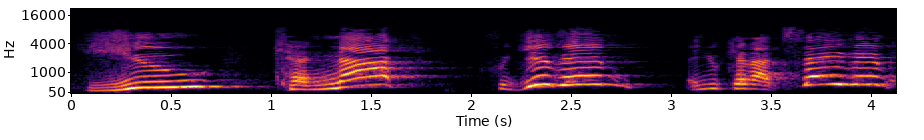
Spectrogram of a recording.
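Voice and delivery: high, slow insistent angel voice; pleading angels. Retold or imitated. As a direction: urge Hashem not to forgive. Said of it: "And they said".

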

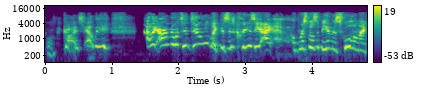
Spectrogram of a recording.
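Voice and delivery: high-pitched, loud panic; panicked pleading to brother, voice way up; freaking out. Retold or imitated. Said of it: "all of a sudden I start freaking out".

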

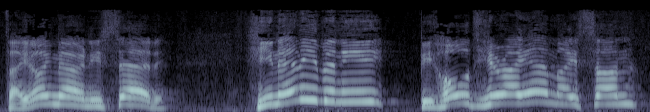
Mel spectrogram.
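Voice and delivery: very high, slow, grandiose reply; Masterpiece Theater declamation. Acted. Rabbi mimicking Abraham answering his son, hammily theatrical. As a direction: intone it like a hammy stage patriarch. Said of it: "What is this, Masterpiece Theater over here?".

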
